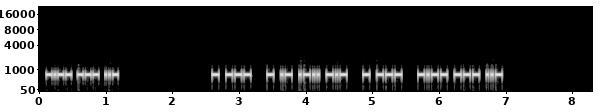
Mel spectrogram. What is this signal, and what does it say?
Morse code, heard as a keyed tone, about 43 wpm, 700 Hz. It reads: YOU TO TALK TO YOU
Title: Speed-Racing - Sets of 4 Words 35wpm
